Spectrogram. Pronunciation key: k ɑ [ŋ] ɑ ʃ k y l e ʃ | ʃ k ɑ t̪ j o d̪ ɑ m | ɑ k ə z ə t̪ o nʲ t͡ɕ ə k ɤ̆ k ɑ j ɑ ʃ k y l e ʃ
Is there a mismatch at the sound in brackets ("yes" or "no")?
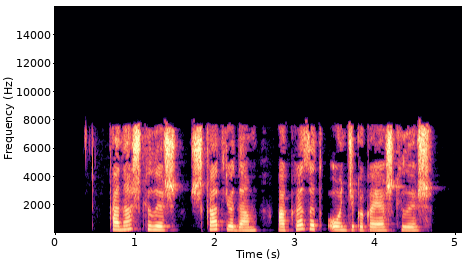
yes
